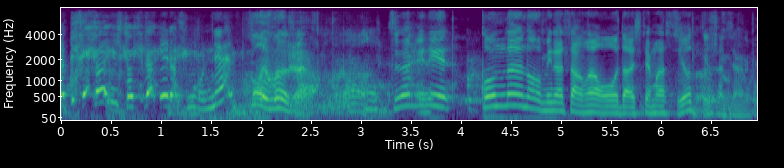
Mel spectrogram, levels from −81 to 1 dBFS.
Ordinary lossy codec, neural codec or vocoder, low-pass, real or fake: none; codec, 16 kHz, 4 kbps, X-Codec, HuBERT features, trained on LibriSpeech; 7.2 kHz; fake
